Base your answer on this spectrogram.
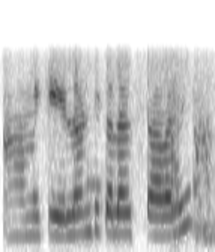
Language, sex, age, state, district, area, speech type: Telugu, female, 18-30, Telangana, Mahabubabad, rural, conversation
